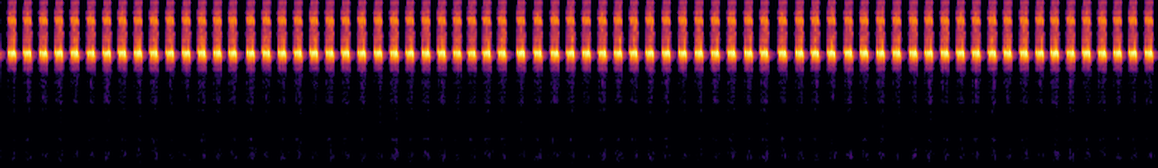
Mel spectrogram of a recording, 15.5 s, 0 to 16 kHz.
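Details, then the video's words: Long unbroken stretch of cricket chirping from a good audio recorder: bright, high, clicking chirps repeated steadily at a bit over two per second's half, about 140 a minute, with nothing else audible. "Cricket Chirping Sounds"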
